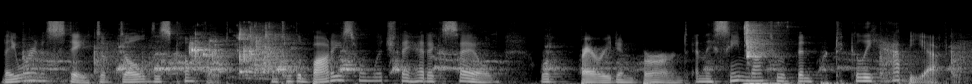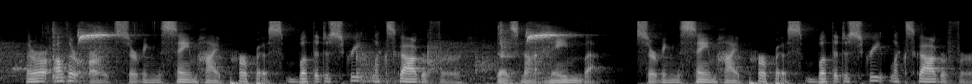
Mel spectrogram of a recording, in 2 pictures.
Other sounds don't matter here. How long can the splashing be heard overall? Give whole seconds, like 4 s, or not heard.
3 s.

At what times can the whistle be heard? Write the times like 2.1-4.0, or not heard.
0.2-1.6, 8.8-10.8, 13.2-15.2.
